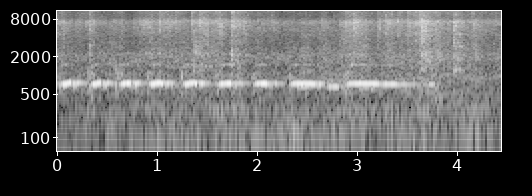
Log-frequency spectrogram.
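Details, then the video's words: Bangkok-type zebra dove used as a lure to train contest doves' singing and nerve: a fast run of soft, mellow coos on one steady pitch, about three per second, with faint background hum. "PANCINGAN PERKUTUT BANGKOK MELATIH BUNYI"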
